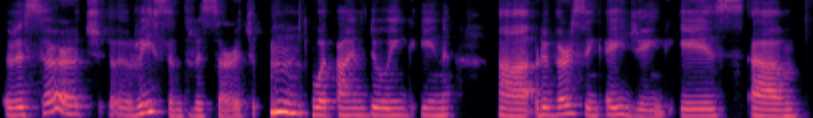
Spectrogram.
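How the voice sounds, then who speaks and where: A woman's voice: fairly low pitch, darkish tone. A woman in her seventies from Poland with a Polish accent, answering interview questions earnestly with many fillers and restarts. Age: 70s. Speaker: guest author.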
